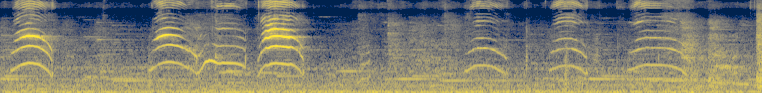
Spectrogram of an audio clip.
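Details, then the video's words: A domestic kitten that will not drink its milk cries beside another kitten in a good mood after feeding. It gives about seven thin, high, arched mews in short clusters, rising then falling, over a faint steady background hum. "KINAKO, która nie chce pić mleka, płacze obok WARABI w dobrym humorze."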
